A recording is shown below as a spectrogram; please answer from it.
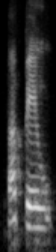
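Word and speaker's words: papel: like an यू प सो in European we से पे दे पपेल इन ब्राज़लियन वी से पेज जी पपेऊ वंस मोर पे द पपेल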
